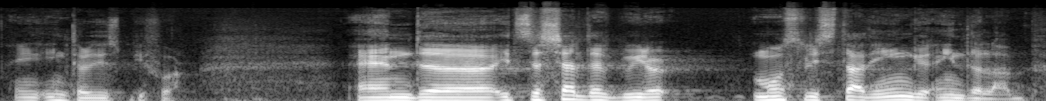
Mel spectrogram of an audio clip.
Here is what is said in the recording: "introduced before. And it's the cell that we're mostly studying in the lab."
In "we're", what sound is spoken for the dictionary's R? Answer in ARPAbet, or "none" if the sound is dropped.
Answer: R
